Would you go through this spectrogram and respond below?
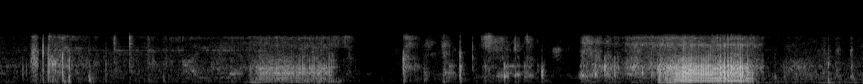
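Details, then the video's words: Cat snoring indoors in a small room: broad raspy breaths swelling and fading, a loud drawn-out snore near the end, with clicks and brief pauses between breaths. "kitty roncando"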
